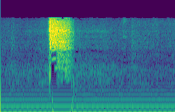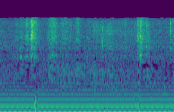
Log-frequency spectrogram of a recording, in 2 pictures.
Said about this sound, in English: And your response? Slap him back.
